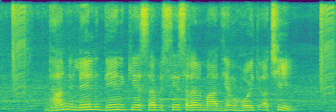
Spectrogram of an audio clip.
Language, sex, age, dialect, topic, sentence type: Maithili, male, 18-24, Southern/Standard, banking, statement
